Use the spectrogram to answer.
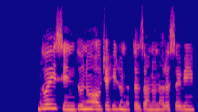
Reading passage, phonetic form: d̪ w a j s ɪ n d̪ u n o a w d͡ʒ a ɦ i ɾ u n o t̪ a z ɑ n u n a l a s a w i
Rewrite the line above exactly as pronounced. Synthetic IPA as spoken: d̪ w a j s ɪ n d̪ u n o a w d͡ʒ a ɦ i l u n o t̪ a z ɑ n u n a ɾ a s a w i

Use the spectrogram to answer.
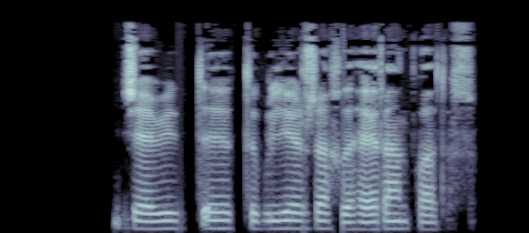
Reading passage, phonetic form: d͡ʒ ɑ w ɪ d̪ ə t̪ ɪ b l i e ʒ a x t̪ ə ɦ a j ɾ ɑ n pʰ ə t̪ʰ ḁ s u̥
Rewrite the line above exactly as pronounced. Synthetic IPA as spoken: d͡ʒ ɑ w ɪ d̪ ə t̪ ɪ b l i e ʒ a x d̪ ə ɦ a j ɾ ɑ n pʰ ɑ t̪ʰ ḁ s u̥

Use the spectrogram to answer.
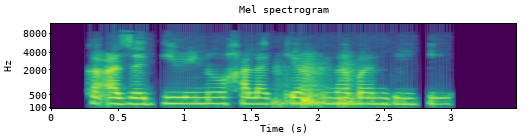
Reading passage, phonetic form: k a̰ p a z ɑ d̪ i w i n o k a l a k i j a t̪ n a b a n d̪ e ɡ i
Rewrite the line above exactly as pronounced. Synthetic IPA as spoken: k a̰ ʔ a z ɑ d̪ i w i n o x a l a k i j a t̪ n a b a n d̪ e ɡ i

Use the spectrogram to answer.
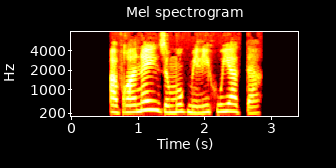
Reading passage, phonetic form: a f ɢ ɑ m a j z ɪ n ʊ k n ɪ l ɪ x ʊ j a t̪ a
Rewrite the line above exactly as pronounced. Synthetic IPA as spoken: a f ɢ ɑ n a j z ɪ m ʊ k m ɪ l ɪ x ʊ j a t̪ a

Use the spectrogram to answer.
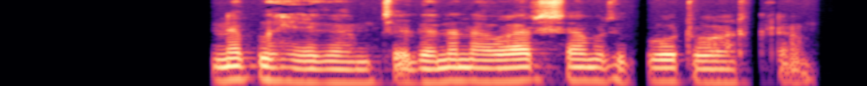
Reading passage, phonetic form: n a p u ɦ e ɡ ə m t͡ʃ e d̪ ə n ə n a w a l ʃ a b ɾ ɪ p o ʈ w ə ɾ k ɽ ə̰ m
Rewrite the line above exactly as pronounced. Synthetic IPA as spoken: n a p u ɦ e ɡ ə m t͡ʃ e d̪ ə n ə n a w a ɾ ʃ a m ɾ ɪ p o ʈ w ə ɾ k ɽ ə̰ m

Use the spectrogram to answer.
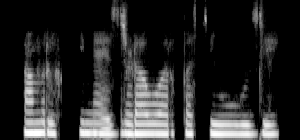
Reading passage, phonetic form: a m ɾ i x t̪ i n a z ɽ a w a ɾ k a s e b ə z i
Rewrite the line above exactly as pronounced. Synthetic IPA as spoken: a m ɾ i x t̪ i n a z ɽ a w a ɾ p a s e w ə z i

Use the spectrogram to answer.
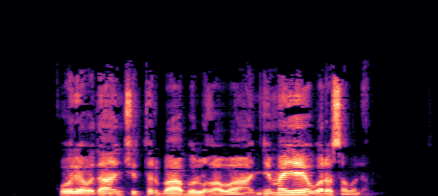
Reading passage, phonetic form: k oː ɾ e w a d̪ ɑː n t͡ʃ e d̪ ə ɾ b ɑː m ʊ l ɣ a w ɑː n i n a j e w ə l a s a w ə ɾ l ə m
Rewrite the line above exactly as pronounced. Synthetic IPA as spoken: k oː ɾ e w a d̪ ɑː n t͡ʃ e t̪ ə ɾ b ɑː b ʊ l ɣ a w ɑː n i m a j e w ə ɾ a s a w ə l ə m

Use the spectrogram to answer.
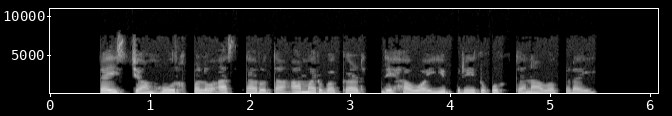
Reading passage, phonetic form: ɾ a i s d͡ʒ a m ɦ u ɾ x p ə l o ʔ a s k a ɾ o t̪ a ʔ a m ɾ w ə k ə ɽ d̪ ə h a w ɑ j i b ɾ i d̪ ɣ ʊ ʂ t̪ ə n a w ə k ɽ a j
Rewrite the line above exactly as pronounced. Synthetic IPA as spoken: ɾ a i s d͡ʒ a m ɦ u ɾ x p ə l o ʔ a s k a ɾ o t̪ a ʔ a m ɾ w ə k ə ɽ d̪ ə h a w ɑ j i b ɾ i d̪ ɣ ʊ x t̪ ə n a w ə k ɽ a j

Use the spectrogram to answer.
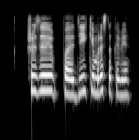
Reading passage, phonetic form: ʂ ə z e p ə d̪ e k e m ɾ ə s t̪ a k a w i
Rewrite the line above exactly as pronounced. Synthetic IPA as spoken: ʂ ə z e p ə d̪ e k e m ɾ ə s t̪ a k a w i

